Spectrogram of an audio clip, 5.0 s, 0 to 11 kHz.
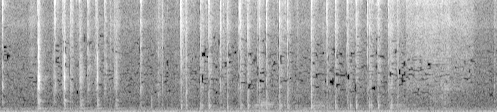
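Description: Fingertips and short nails tap and rub the plastic fan shroud and fan side of a large white Gigabyte GeForce RTX 3080 Ti graphics card, which has a hollow shroud over a heatsink and a metal backplate and is held in one hand. The result is a fast, irregular run of light, dry, clicky taps with a bright high edge and almost no ring, over a soft low background rumble.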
